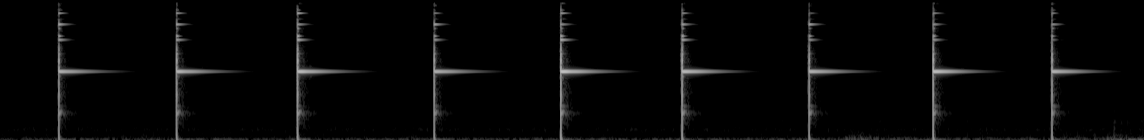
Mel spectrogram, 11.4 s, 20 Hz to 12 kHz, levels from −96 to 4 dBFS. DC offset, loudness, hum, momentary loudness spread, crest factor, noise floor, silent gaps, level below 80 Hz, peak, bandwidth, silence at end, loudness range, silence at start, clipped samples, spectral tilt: under 0.1%; -31 LUFS; none; 20 LU; 34 dB; -81 dBFS; none; -62 dBFS; -4 dBFS; 11 kHz; 0.6 s; 4 LU; 0.6 s; under 0.1%; 0 dB/octave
